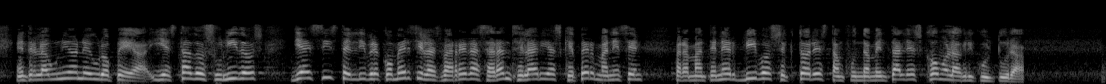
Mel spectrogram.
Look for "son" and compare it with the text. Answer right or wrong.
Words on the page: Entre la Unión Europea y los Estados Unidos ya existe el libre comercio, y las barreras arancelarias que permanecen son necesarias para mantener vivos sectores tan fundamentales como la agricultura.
wrong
